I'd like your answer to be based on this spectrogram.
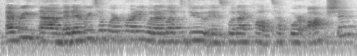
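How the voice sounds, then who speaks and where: A woman's voice: high voice, very fast, bright, forceful tone, slight background noise. A woman giving a bubbly, chatty Tupperware party training demonstration to a small group, laughing often. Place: room with guests at a party demo. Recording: roomy sound from a distant mic.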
